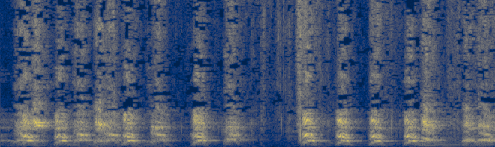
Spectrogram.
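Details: Jindo dogs on Jindo island, Korea, barking in a rapid, irregular series of sharp, mid-pitched barks, several overlapping, with a brief pause near the middle before the barking resumes.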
